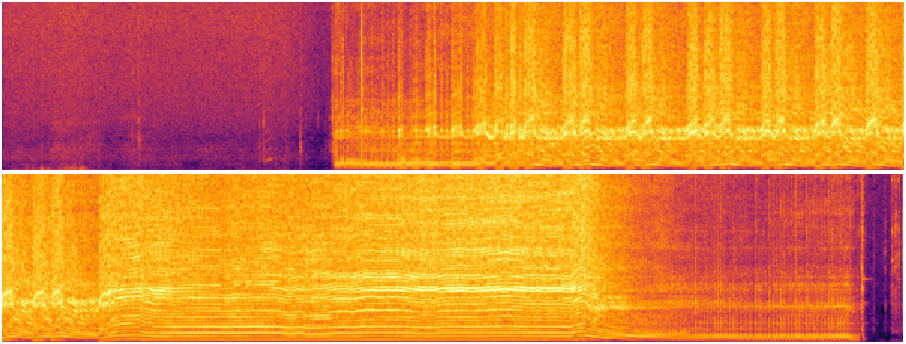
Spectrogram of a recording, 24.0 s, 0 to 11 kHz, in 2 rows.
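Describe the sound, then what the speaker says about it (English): Purpose-built Husqvarna 365 Extra Special gasoline race chainsaw starting up, revving in quick surges, then screaming at a sustained high pitch near and very loud before cutting off. "this right here is a purpose-built gasoline race saw"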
